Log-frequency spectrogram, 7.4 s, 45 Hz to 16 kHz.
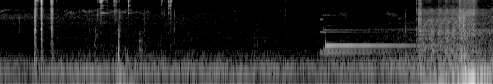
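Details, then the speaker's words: BMW E60 530d diesel after replacing the faulty IBS battery sensor: key jingle and chime, quick crank, engine catches straight away into a smooth rumble; confirms the IBS caused the no-start, still needs coding reset with diagnostic tool. "Et ça redémarre directement. Donc c'était bien le boîtier IBS."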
